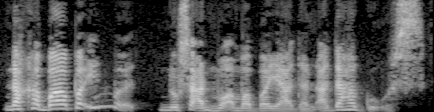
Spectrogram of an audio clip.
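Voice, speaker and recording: A responsible Filipino elder sister who nags her brother in a radio drama. Her low, husky voice swings widely in pitch. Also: very animated, normal speed, fairly bright tone, no room sound, exaggerated voice. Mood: scolding. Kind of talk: Ilocano radio drama acting. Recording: dry, dull lo-fi radio drama audio.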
